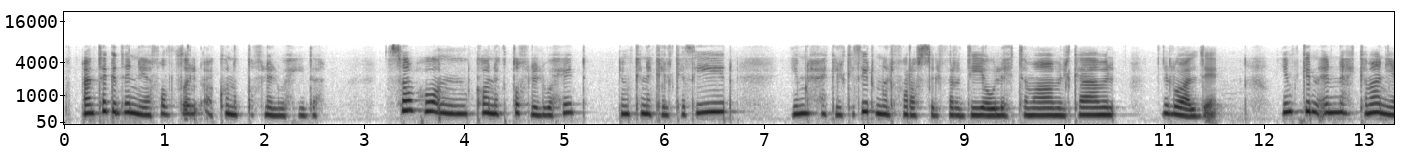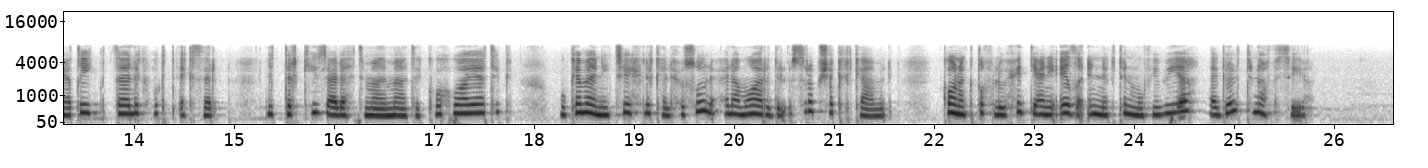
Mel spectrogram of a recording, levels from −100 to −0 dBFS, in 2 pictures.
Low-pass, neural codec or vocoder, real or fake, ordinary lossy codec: 7.2 kHz; none; real; none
